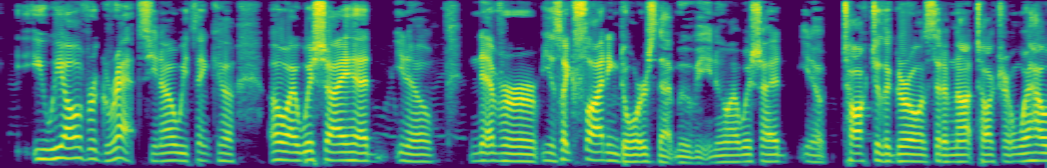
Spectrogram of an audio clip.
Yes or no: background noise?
no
